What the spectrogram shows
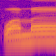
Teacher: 3 আলিফ টেনেছি মধ্যে মুনফাসিলের কারণে, উপরে চেকন চিহ্ন হওয়ার কারণে।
